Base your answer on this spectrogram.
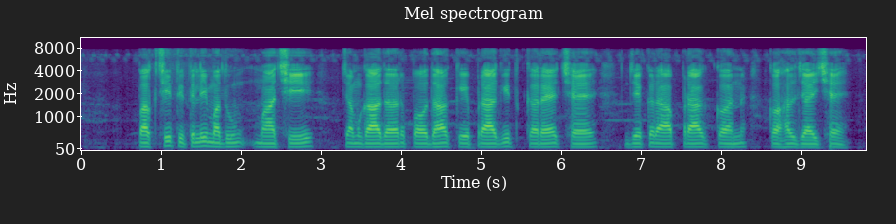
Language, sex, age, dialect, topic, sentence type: Maithili, male, 18-24, Eastern / Thethi, agriculture, statement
